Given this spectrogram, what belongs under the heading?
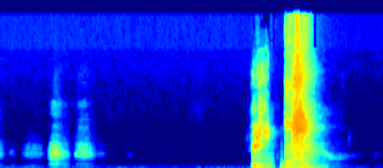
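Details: A loud, explosive two-part sneeze follows soft breaths building up, then "bless you" exchanges; sneeze.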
